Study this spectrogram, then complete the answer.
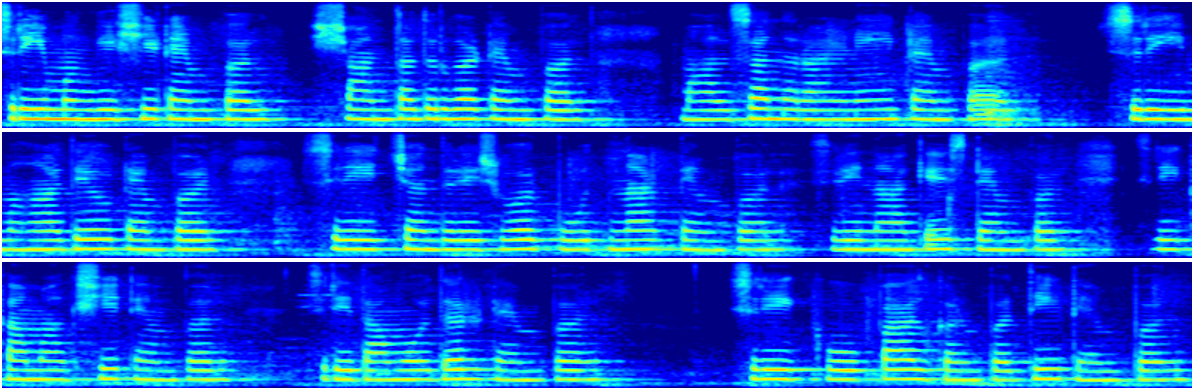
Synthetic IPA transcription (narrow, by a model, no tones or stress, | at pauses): ɕɾiːməŋɡeɕiʈempəlɕant̪ad̪uɾɡʱaʈempəl | malsanəɾajɳ̃iʈempəl | ɕɾiːməɦad̪eʋʈempəl | ɕɾiːt͡ɕənd̪ɾeɕʋəɾpuːt̪naʈeːmpəlʃɾiːnaːɡeːsʈeːmpəlʃɾiːkaːmakʃiʈeːmpəl | ʃɾiːd̪aːmoːd̪əɾʈeːmpəl | ʃɾiːɡoːpaːlɡəɳ̃pət̪iʈeːmpəl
